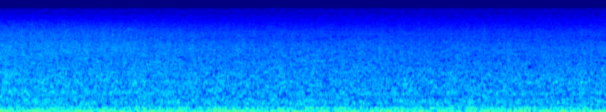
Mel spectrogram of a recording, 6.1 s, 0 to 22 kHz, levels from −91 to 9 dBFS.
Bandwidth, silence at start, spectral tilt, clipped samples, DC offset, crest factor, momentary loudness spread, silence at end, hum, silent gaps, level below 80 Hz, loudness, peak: 16 kHz; 0 s; -3 dB/octave; under 0.1%; under 0.1%; 14 dB; 2 LU; 0 s; none; none; -52 dBFS; -46 LUFS; -32 dBFS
